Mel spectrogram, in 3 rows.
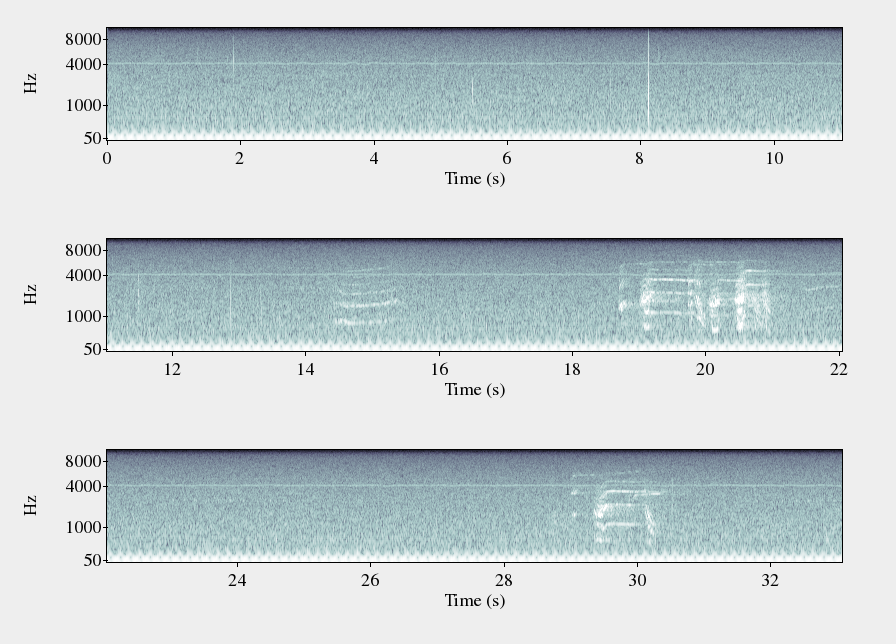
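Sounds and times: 
constant low hum: 0.0s - 33.0s
killer whale calls: 14.4s - 15.5s, 29.0s - 30.5s.

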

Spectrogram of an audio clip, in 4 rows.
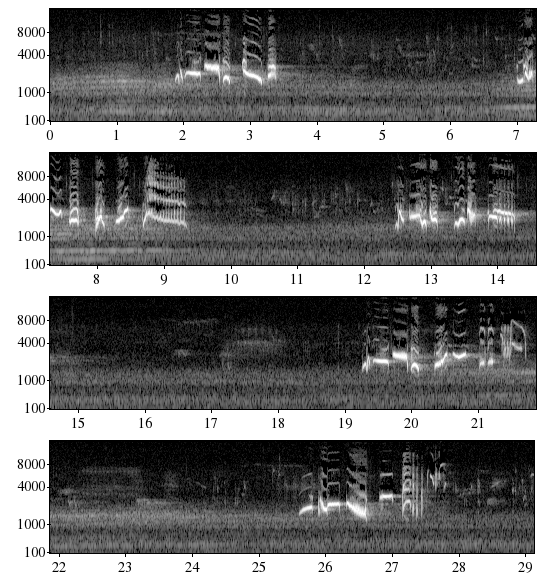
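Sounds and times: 
common blackbird calling: 1.9s - 3.6s, 7.0s - 9.4s, 12.5s - 14.5s, 19.3s - 21.8s, 25.6s - 27.8s.

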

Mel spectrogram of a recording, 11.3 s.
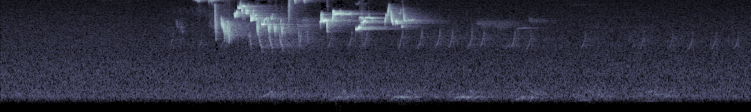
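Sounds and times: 
European robin singing: 2.9s - 6.4s.

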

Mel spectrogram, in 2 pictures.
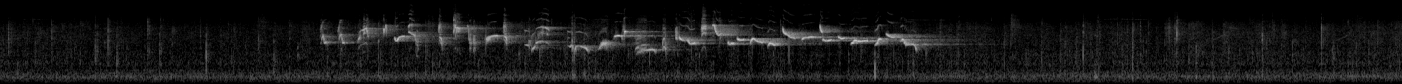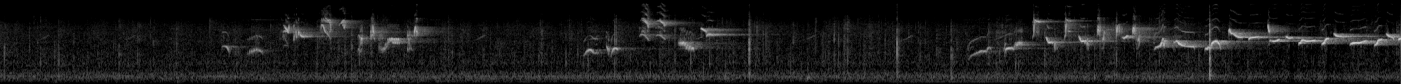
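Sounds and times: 
Eurasian blackcap warbling song: 3.2s - 9.6s, 16.4s - 18.4s, 19.9s - 21.5s, 23.0s - 28.0s.

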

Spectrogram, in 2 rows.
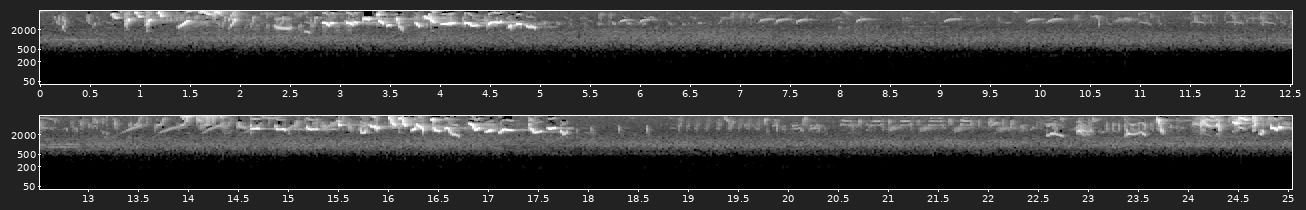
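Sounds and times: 
Eurasian blackcap warbling song: 0.0s - 5.1s, 11.6s - 25.0s.

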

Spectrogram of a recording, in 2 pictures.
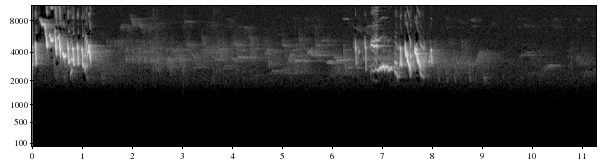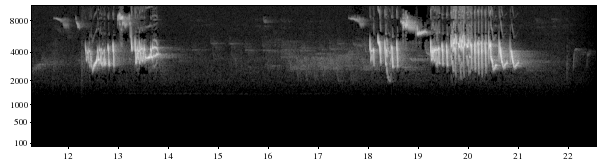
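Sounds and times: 
European robin song: 0.0s - 22.5s.

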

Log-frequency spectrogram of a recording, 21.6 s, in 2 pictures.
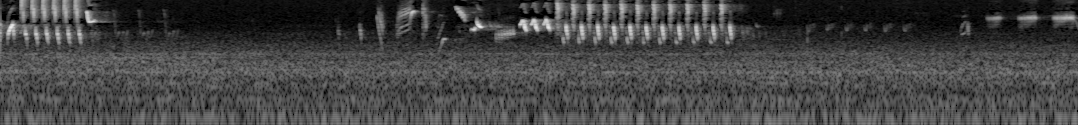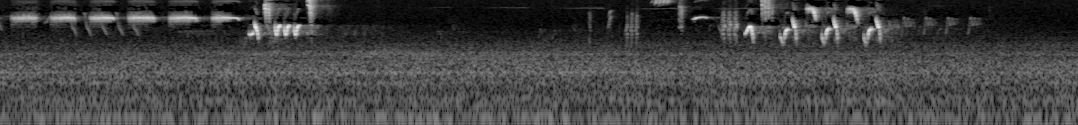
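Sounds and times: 
common nightingale song: 0.0s - 1.9s, 2.9s - 20.9s.

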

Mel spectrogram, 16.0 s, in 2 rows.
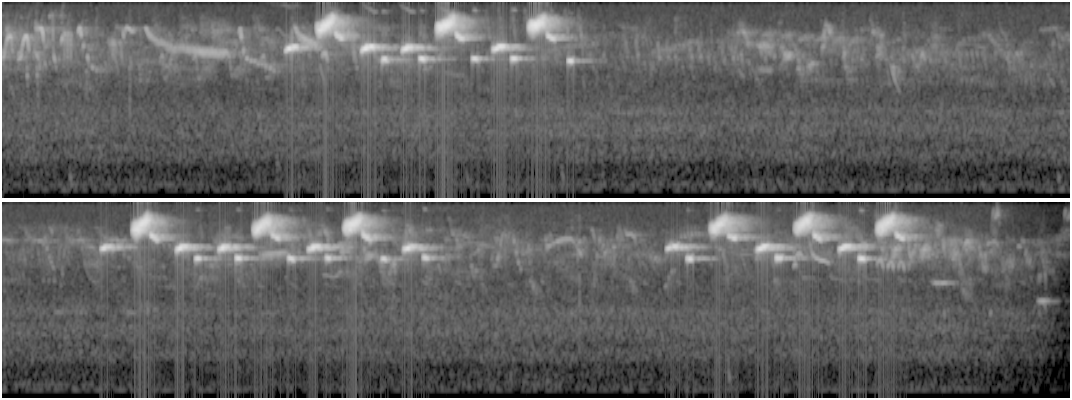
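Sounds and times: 
great tit calls: 0.0s - 15.7s.

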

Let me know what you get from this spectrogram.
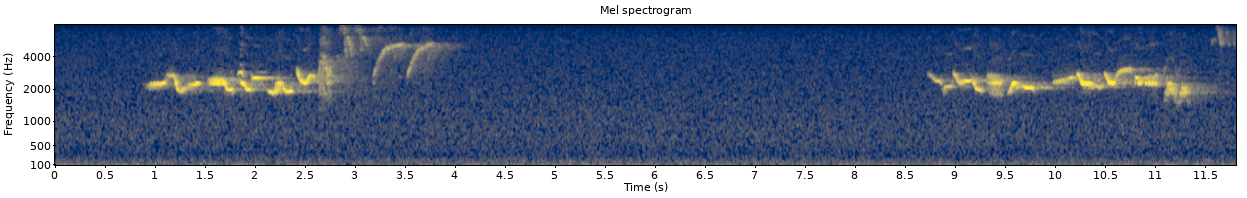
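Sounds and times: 
common blackbird song: 0.9s - 4.1s, 8.7s - 11.8s.

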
